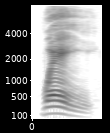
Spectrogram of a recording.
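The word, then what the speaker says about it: weigh: 써주는 게 더 좋습니다 그러다 발음은 gh 발음이 없어요 그래서 웨이 마이웨이 할 때 왜 이 랑 발음이 똑같아요 몸 무게가 나가다 너는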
